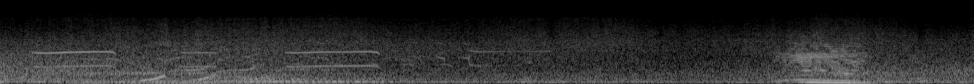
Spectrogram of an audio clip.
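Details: Whale song from a cassette recording: long steady whistled tones near the upper range alternate with short rising sweeps and wavering notes, then a low groaning swoop at the end, over constant ocean-like hiss and rumble.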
